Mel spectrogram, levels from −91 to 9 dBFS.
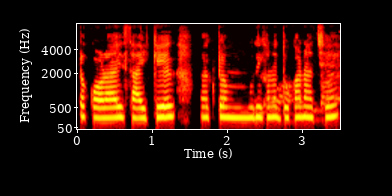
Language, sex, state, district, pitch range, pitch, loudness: Bengali, female, West Bengal, North 24 Parganas, 255-270 Hz, 265 Hz, -19 LUFS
